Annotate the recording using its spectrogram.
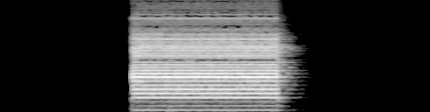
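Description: Electric doorbell buzzing once, a single steady buzz of about a second and a half that starts about a second in and stops with a short tail.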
